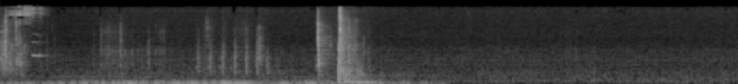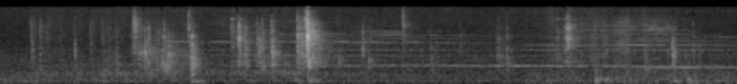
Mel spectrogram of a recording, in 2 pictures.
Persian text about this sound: در رو پشت سرم قفل کن.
